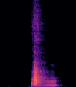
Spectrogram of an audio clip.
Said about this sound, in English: Yeah, I was just gonna say we're about to have barking. Oh yeah, we are occasionally joined by Pancake, which is just delightful. Let's say that she's a Shiba Inu. She's not a person.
